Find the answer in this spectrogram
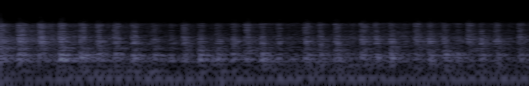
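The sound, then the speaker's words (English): An old car engine, driven on by the chauffeur Rochester, chugs steadily, with a rapid, even rattling pulse and a gritty mid-range roar that holds at a constant level throughout. No one speaks. “This car's good enough. I can keep it for quite a while yet.”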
